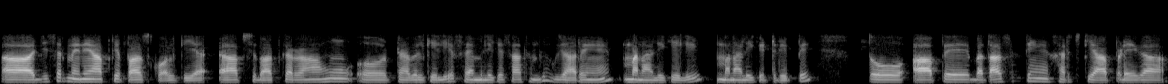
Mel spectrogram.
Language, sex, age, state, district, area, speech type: Urdu, male, 18-30, Uttar Pradesh, Ghaziabad, urban, conversation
